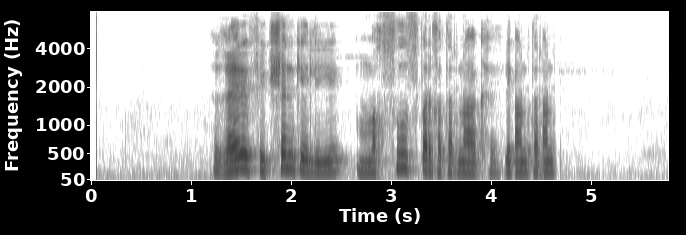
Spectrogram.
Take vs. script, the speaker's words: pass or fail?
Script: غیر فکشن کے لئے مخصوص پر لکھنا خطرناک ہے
fail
